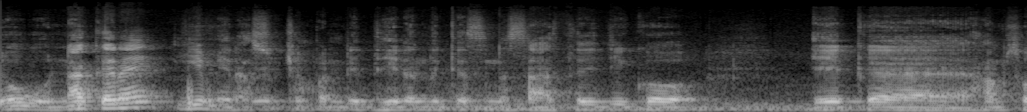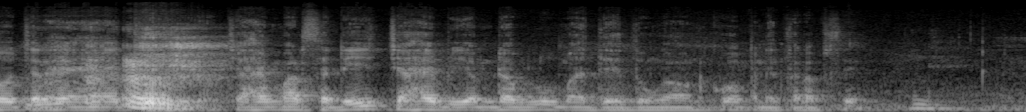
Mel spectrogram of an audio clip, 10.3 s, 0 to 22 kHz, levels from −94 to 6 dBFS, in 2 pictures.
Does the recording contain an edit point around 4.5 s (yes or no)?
no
